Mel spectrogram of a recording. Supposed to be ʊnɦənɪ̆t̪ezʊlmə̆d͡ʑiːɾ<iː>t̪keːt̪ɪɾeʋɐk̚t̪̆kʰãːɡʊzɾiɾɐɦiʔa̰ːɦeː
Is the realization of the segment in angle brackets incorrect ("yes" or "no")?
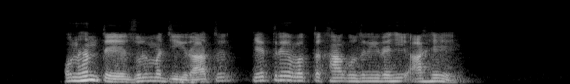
yes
